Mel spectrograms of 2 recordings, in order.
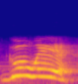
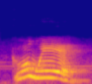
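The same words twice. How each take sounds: First: Much higher, louder Brummie call; Birmingham accent, retried. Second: High, loud mock Birmingham call; a shaky try at Brummie, called out; Birmingham accent attempt. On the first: Bingo calls through the door again, now broader Brummie. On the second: Bingo calls through the door in a mock Birmingham accent. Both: A narrator's reading. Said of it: "I can't do a Birmingham accent".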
